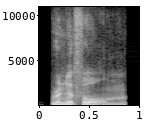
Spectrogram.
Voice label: "reniform", British

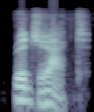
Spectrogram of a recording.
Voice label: "reject", American

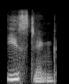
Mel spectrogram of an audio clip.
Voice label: "easting", Indian

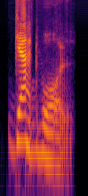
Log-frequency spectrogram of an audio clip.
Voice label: "gadwall", Indian

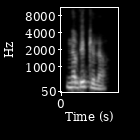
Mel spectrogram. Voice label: "navicular", Indian

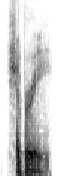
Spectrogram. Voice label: "shivaree", American

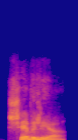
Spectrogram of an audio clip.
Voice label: "chevalier", Indian

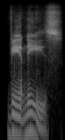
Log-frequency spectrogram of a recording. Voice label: "Viennese", American

